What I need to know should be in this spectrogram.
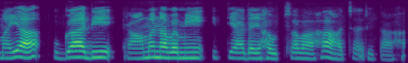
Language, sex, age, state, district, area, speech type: Sanskrit, other, 18-30, Andhra Pradesh, Chittoor, urban, spontaneous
